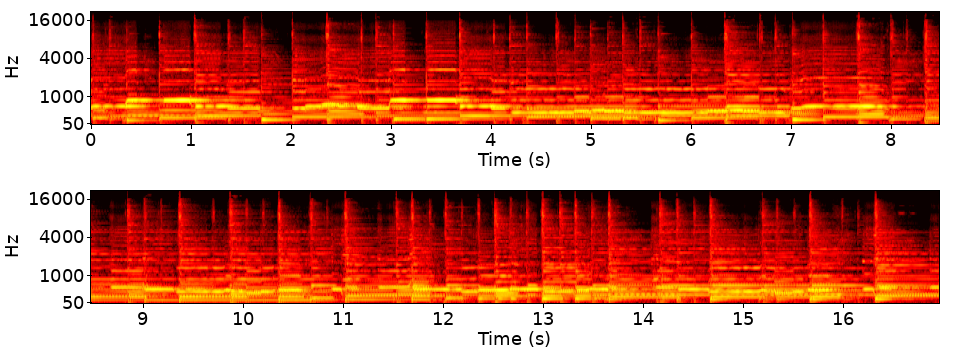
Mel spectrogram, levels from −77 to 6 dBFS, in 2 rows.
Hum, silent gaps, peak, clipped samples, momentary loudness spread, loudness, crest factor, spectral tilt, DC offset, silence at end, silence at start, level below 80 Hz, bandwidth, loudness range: none; none; -4 dBFS; under 0.1%; 6 LU; -19 LUFS; 14 dB; -5 dB/octave; under 0.1%; 0 s; 0 s; -52 dBFS; over 20 kHz; 3 LU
